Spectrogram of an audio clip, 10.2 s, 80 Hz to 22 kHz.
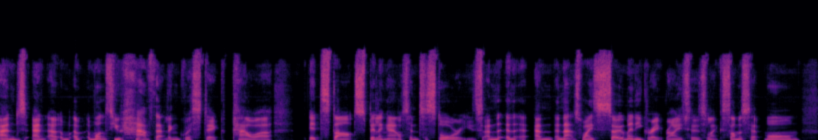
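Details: Lifelong stuttering in an adult man who, at age 33, stopped hiding from it and began facing it in public; stuttering.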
